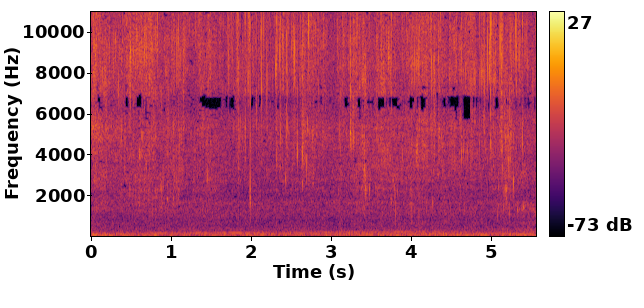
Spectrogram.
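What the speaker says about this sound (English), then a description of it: "Alright, let's give you some water." Water pours steadily onto a potted plant, a soft continuous trickle and splash with a low hum underneath and no talking.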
